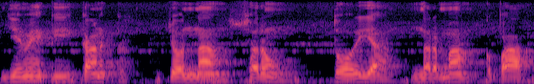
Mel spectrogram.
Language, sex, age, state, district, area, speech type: Punjabi, male, 45-60, Punjab, Mansa, urban, spontaneous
